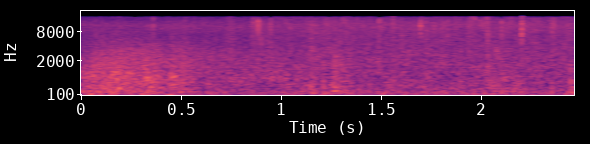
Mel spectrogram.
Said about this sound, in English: Moments later, it started to rain.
